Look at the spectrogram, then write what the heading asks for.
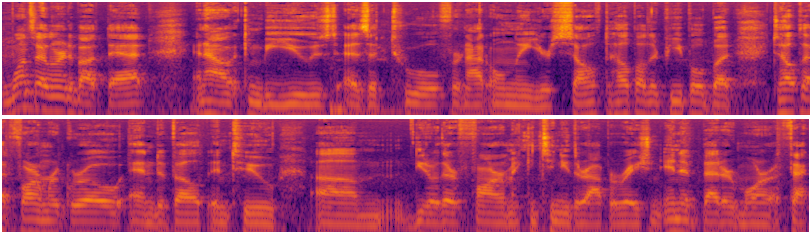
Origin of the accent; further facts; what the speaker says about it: McHenry, Illinois, United States; it actually happens to be where I grew up in McHenry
